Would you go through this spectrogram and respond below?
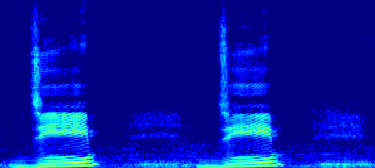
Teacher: جیم شین یا زبان کا درمیان اور اس کے مقابل تالو کے ملاپ سے ادا ہوتے ہیں. زبان کا درمیان والا حصہ جب اس کے مقابل اوپر تالو کے ساتھ ٹچ ہوگا نا، آپ ابھی تجربہ کر کے دیکھنا، تو جیم شین اور یا ادا ہوں گے. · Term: جیم کا مخرج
